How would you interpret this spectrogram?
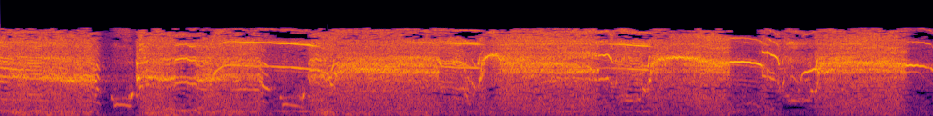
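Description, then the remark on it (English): Several people scream loudly and continuously, their shrill, overlapping voices rising and falling for about fourteen seconds with only brief dips, like a crowd shrieking together. “be embarrassed about opening your mouth and letting rip with all you've got, because the person in the seat right next to you will probably be screaming too.”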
